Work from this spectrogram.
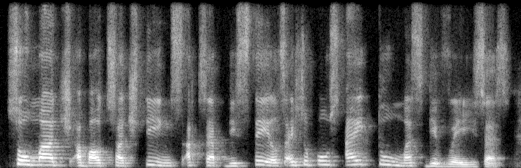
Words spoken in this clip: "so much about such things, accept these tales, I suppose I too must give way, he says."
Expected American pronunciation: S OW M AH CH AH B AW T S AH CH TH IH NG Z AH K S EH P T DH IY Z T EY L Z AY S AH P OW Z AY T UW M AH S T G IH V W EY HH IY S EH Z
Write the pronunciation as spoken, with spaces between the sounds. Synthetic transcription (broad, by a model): S OW M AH CH AH B AW T S AH CH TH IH NG S AH K S EH P T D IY S T EY L S AY S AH P OW S AY T UW M AH S T G IH V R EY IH S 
